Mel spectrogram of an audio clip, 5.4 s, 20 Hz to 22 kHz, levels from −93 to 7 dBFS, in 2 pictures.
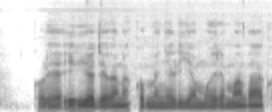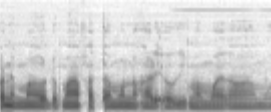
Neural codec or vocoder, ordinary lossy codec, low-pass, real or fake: none; none; none; real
